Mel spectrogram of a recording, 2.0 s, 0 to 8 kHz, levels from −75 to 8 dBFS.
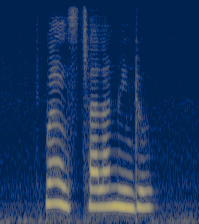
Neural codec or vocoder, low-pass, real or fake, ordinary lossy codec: codec, 16 kHz, 1 kbps, FunCodec, trained on Chinese and English, 50 frames a second; 7.2 kHz; fake; none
